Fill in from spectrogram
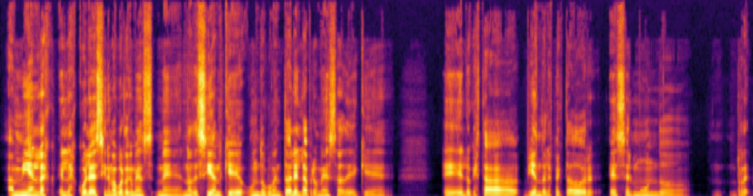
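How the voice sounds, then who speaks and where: Halting man, low smooth voice. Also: darkish tone, dry recording, studio quality. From Chile. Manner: halting, many fillers and restarts. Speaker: filmmaker guest. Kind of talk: interview answers.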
